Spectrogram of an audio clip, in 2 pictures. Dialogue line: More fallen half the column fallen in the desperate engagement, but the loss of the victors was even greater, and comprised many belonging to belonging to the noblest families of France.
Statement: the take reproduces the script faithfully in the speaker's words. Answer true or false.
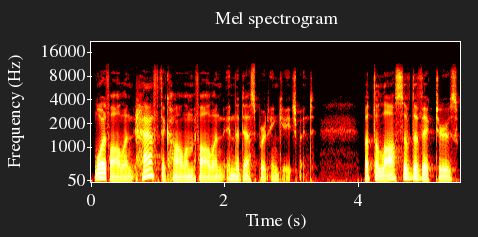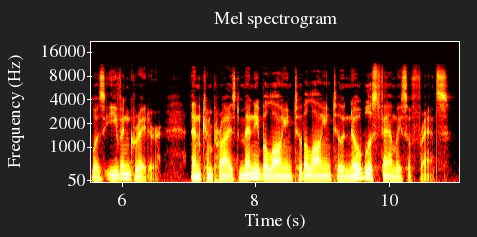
true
